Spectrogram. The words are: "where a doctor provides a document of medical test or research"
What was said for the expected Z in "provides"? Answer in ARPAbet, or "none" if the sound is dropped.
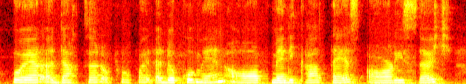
none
